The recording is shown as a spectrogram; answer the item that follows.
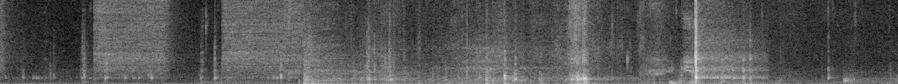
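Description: A short hiss about half a second in, then several light knocks and clicks as a plastic dye bowl and tools are handled on a glass-topped cutting board.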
